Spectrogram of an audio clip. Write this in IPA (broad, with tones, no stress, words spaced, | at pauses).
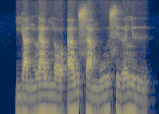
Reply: ja˨˩˨nla˧wnɔ˨˩ ʔa˧˥wsa˨˩mwu˧sɨ˨˩˦ə̯ lɨ˨˩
